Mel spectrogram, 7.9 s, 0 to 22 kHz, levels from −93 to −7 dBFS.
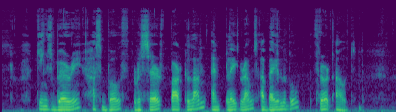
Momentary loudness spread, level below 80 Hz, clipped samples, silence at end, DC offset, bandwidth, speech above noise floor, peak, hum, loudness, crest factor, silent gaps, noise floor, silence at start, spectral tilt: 10 LU; -52 dBFS; under 0.1%; 0.15 s; under 0.1%; 15.5 kHz; 24 dB; -16 dBFS; none; -33 LUFS; 18 dB; none; -56 dBFS; 0.35 s; -6 dB/octave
